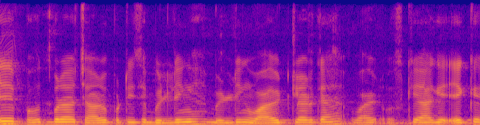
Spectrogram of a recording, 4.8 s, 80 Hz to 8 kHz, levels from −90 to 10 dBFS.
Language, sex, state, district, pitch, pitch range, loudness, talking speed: Hindi, male, Bihar, Sitamarhi, 140 Hz, 135-150 Hz, -16 LUFS, 210 wpm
